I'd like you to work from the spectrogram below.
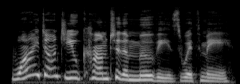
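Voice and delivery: ordinary delivery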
